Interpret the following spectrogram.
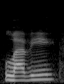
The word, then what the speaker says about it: Levi: And so she's Joy Levy. His middle name was Levi, but I pronounce it Levy.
